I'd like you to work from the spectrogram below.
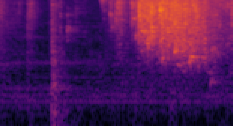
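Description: Hot water poured off soaked dates starts with a soft bump, then becomes a quiet, steady splashing rush for the last second or so.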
